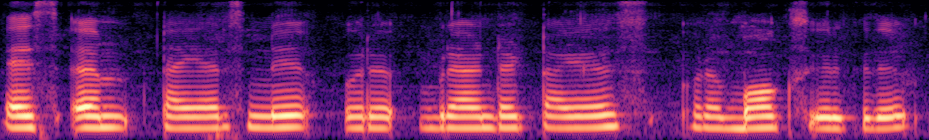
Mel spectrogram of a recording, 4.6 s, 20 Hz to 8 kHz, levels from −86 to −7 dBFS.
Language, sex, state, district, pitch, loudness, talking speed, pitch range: Tamil, female, Tamil Nadu, Kanyakumari, 200 Hz, -17 LUFS, 105 wpm, 195-205 Hz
